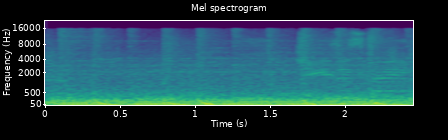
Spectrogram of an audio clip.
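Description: Muffled music heard mostly as a steady low bass rumble, with little higher sound over it.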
